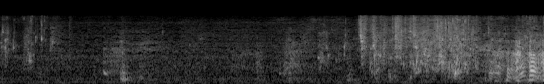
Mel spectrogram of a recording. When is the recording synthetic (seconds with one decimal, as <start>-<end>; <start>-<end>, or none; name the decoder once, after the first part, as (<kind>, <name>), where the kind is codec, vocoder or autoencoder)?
1.8-4.4 (autoencoder, DAC-VAE)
